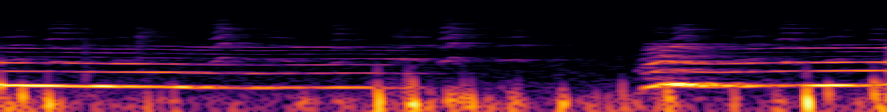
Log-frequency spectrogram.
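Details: Pet Alaskan Malamute singing to a teddy bear, giving long level howls: one steady tone for about a second and a half, a short pause with faint rustling, then a second even howl rising in at the start.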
